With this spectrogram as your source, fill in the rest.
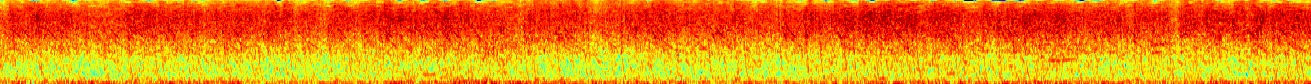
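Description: Game gunfire and explosions rattle steadily.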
